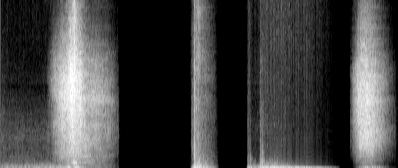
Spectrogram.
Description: massive cinematic booming impacts with deep rumble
